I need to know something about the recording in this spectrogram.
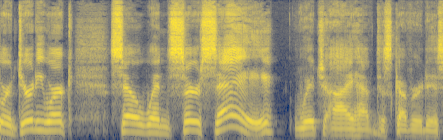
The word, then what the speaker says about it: Circe: humans to do her dirty work so when cers say which I have discovered is how you pronounce the character's name surprisingly different than I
